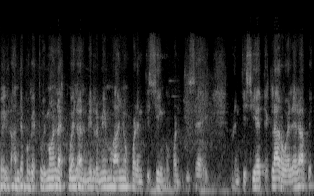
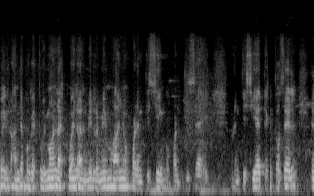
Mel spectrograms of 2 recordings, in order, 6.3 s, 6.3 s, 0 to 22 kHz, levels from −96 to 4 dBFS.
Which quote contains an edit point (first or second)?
second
